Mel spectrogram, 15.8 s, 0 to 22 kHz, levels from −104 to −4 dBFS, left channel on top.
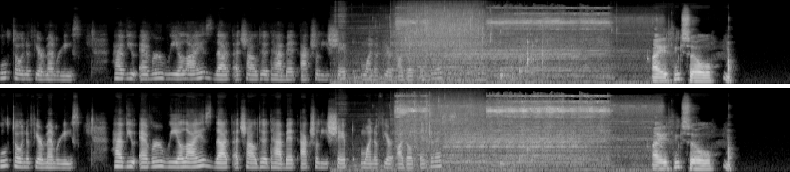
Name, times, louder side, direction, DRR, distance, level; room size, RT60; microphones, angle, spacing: voice 1, 0.0-1.6 1.8-6.9 7.2-9.1, right 8 dB, 85° right, 0.4 m, -38 dB
Sink (filling or washing), 6.6-13.4, left 6 dB, 70° left, 0.6 m, -45 dB
sound 1, 7.9-13.3, right 7 dB, 60° right, 0.7 m, -36 dB
voice 2, 13.0-14.6, left 2 dB, 20° left, 0.4 m, -31 dB
3.3 x 2.4 x 2.3 m
head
